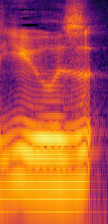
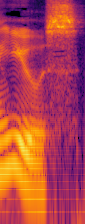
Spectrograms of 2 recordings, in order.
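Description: First: Long USE with a z ending; verb pronunciation. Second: Crisp s at the end of USE; noun pronunciation. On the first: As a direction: USE ending in a voiced z, "yooz". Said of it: "动词是use". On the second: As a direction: USE ending in a voiceless s, "yoos". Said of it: "名词读成use". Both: Shown as a demonstration.

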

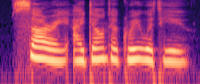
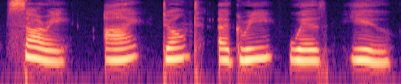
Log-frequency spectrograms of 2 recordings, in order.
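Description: First: Said in the usual way. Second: Slow, careful word-by-word read. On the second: Shown as a demonstration. Teacher reading the example sentence slowly to students. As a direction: read it slowly so learners can follow. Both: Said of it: "好，慢慢来读".

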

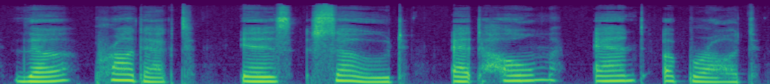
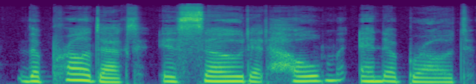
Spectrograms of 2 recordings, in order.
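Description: First: Word by word, slow and clear; slow reading. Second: Said in the usual way. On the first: Shown as a demonstration. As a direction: read it slowly for learners. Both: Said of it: "我们慢读一遍".

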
